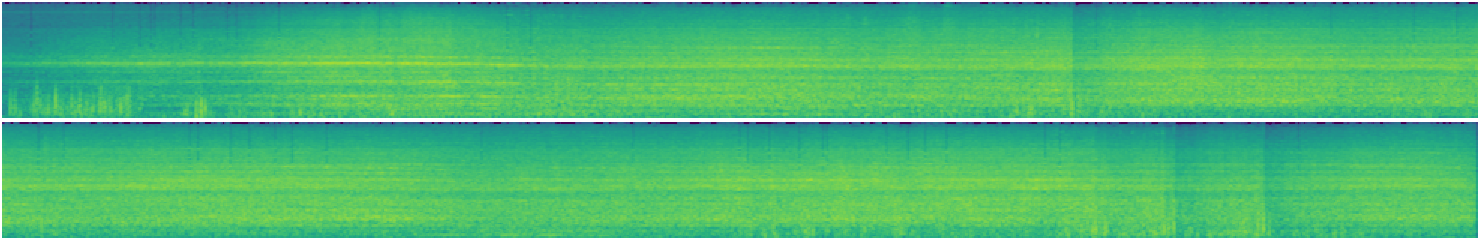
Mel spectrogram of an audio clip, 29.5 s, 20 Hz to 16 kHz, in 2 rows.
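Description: A Class 66 diesel-electric freight locomotive passes at speed under power, its EMD two-stroke V12 engine drone sagging slightly in pitch as it goes by. A long rake of bogie covered vans follows, rolling past with steady wheel-on-rail noise.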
